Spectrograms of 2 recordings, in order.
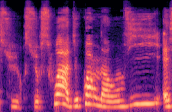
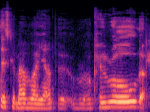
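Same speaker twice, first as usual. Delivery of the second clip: rock'n'roll voice; 7 semitones lower, 4 dB quieter than usual. Shown as a demonstration. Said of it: "Ça vous fait pas penser à quelque chose".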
